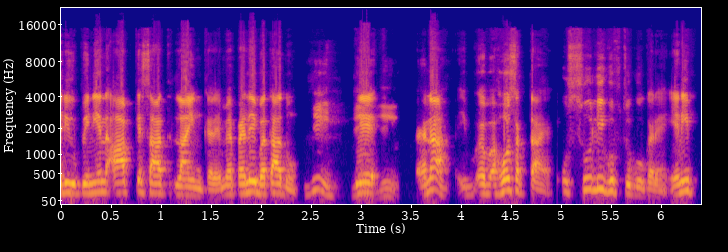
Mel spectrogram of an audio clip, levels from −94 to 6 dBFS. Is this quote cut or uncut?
cut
